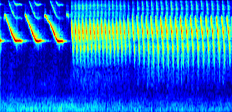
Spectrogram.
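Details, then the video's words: Spanish Timbrado canary singing in a training recording: three slurred, falling whistles, then a rapid, even, metallic trill of about twenty notes per second that continues to the end. No other sounds are heard. "Canary Singing Champion !! Spanish Timbrado Song"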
